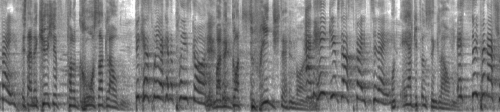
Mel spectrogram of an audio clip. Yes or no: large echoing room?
yes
